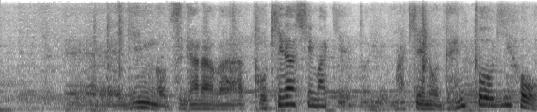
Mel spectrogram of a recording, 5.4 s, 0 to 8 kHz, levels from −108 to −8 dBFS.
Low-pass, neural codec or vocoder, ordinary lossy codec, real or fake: 7.2 kHz; vocoder, 44.1 kHz, 128 mel bands, Pupu-Vocoder; Opus, 32 kbps; fake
